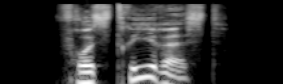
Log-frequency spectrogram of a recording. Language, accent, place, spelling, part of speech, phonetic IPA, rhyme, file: German, Germany, Berlin, frustrierest, verb, [fʁʊsˈtʁiːʁəst], -iːʁəst, De-frustrierest.ogg
- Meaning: second-person singular subjunctive I of frustrieren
